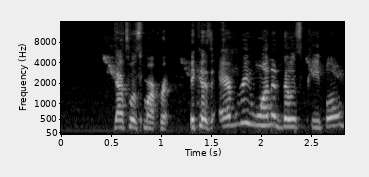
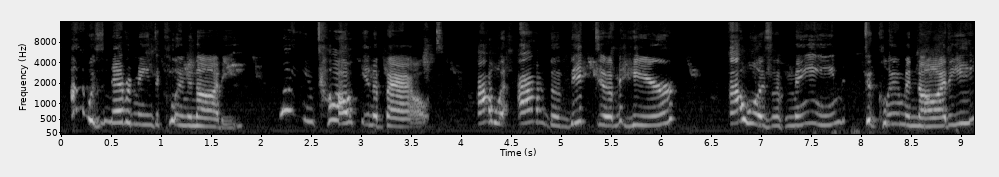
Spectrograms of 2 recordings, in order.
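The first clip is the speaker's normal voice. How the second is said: higher, whiny mock-victim voice; mocking Brittany; 4 semitones higher than usual. Mocking the ex-friend's whiny denial. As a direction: whine it like a wounded victim. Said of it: "I can hear it now".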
